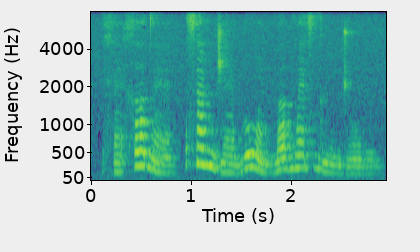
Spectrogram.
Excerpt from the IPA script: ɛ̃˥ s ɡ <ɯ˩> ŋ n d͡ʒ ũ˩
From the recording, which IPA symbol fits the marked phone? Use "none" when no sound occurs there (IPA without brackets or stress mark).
ɯ˩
